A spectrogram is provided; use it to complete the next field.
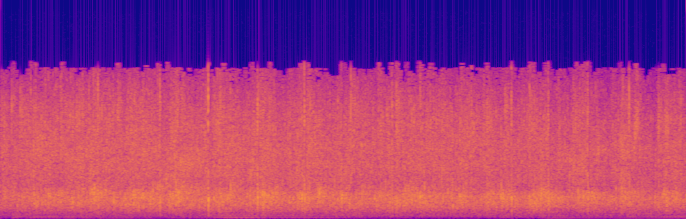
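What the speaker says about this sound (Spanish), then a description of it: "un caballero más, un aplauso" A church congregation at a Spanish-language sermon applauds in a steady, even wash of clapping for about five seconds, with a low sustained tone humming underneath.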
